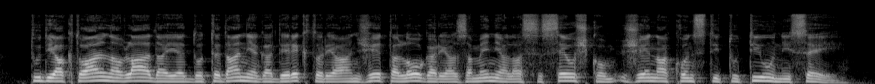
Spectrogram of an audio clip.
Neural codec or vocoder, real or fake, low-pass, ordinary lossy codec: none; real; 10.8 kHz; none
